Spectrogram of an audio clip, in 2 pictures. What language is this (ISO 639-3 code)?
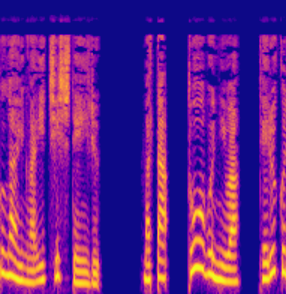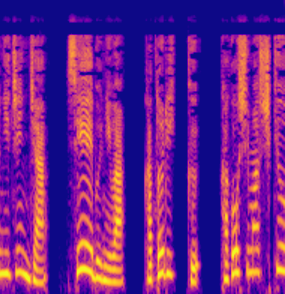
jpn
